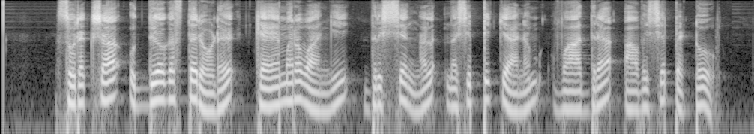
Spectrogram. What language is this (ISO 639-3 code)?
mal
